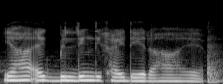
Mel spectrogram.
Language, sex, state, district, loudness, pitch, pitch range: Hindi, female, Arunachal Pradesh, Papum Pare, -14 LUFS, 170 Hz, 150-190 Hz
